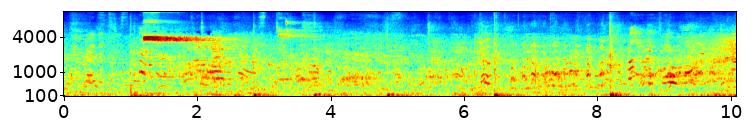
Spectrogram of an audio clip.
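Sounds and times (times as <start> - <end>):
referee's whistle blast: 1.2 - 2.6.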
